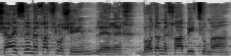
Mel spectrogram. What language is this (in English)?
Hebrew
